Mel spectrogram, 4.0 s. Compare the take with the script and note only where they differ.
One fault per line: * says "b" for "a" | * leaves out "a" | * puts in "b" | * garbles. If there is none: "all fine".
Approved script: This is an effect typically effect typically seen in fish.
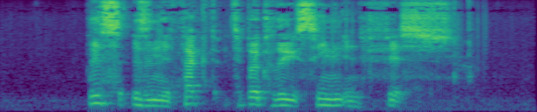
* leaves out "effect typically"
